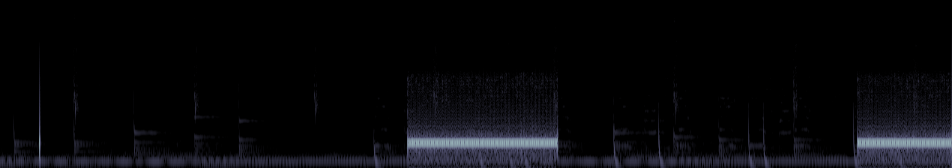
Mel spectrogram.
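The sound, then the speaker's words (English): Telephone touch-tone dialing with a dial tone: many short keypad beeps at varying pitches, broken up by two sustained, steady tone bursts of about two seconds each, over a low hum. “And then oh, I'm calling the wrong number.”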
